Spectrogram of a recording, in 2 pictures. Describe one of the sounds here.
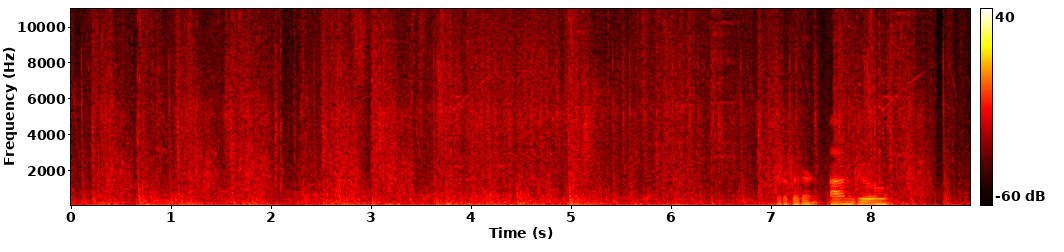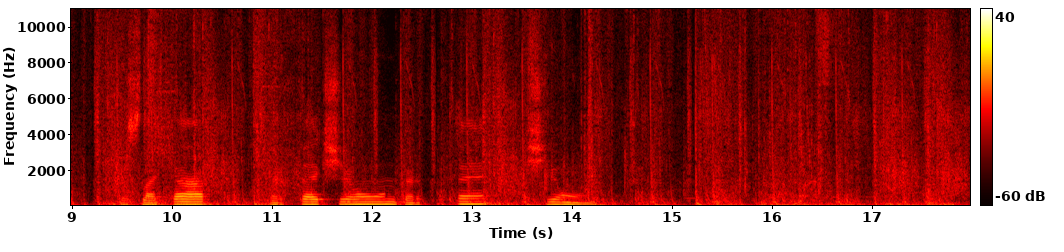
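Guns fire in loud, rapid bursts with sharp impacts.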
